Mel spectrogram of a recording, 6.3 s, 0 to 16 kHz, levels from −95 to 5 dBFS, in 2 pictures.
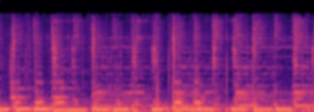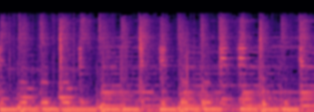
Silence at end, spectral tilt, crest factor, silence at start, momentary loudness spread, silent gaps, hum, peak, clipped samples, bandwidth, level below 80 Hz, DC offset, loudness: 0 s; -5.5 dB/octave; 14 dB; 0 s; 2 LU; none; none; -10 dBFS; under 0.1%; 10.5 kHz; -32 dBFS; under 0.1%; -25 LUFS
